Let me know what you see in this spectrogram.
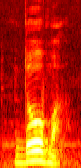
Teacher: In case of doma, again the sound of o is higher than the a.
